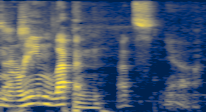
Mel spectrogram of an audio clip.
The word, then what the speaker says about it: Le Pen: Le Pen? Is that her name? – Le Pen. – Le Pen? Margaret Le Pen or something? – Yeah. – Lupin? – Oh, man.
